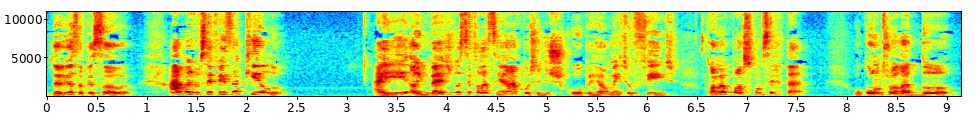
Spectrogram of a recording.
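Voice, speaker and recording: A woman's voice: medium pitch, darkish tone. A woman with a Brazilian Portuguese accent, mentoring in a conversational teaching talk who often checks in with her listeners and acts out what people say. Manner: conversational, asks the audience questions, acts out quoted voices. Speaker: emotional development mentor.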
